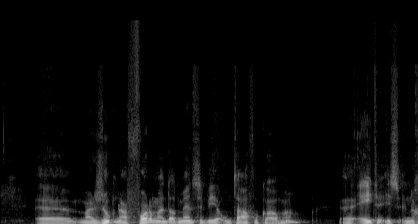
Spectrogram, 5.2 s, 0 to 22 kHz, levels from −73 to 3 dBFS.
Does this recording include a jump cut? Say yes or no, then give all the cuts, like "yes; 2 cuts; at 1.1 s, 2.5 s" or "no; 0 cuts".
no; 0 cuts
